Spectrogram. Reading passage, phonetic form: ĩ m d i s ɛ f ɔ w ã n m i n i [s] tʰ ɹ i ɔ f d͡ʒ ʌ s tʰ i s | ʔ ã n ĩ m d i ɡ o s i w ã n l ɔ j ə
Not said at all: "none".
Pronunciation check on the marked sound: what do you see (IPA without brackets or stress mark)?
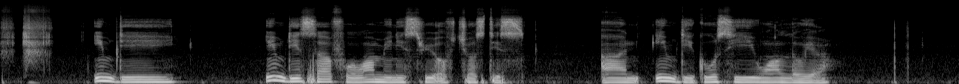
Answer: s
